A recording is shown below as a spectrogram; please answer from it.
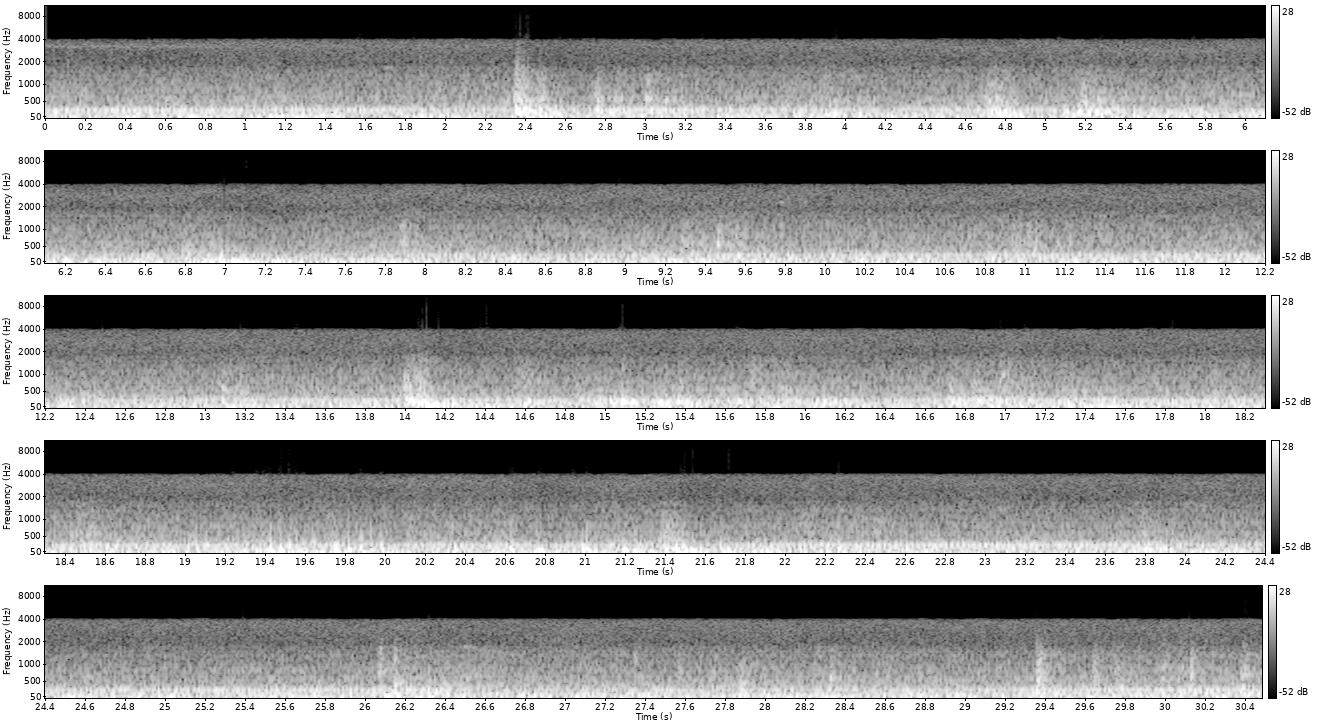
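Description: A steady low engine hum with a few sharp knocks and clanks at intervals, typical of a truck running at the curb while rubbish is handled.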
